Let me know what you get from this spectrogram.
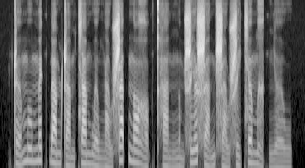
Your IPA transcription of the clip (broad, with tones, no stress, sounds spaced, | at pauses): ʈ əː˨˩˦ m u˧ m ɛ˦˥ k̚ ɗ a˧ m ʈ a˨˩ m c a˧ m w ə˨˩ w ŋ a˨˩˨ w ʂ a˦˥ t̚ n ɔ˧ ɣ ɔ˨˩ k̚ t̪ʰ a˨˩ n ŋ ə˨˩˨ m ʂ i˧˥ ə̯ ʂ a˨˩˦ n ʂ a˨˩˨ w ʂ i˨˩˦ c əː˧ m ɣ ə˨˩ k̚ ɲ əː˨˩ w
